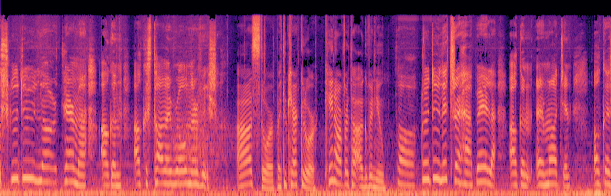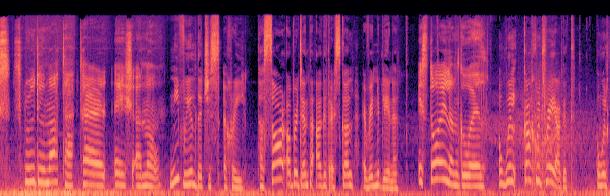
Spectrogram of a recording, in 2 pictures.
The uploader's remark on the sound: a short conversation of a parent and child that takes place in the car on the way to school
